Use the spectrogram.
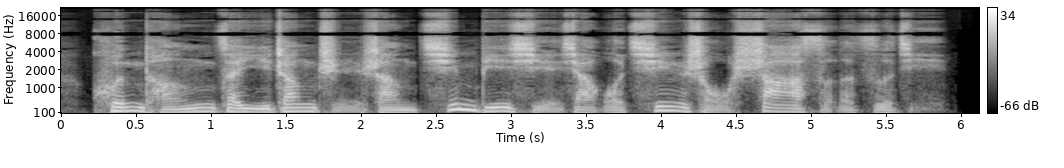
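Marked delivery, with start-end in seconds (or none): none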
